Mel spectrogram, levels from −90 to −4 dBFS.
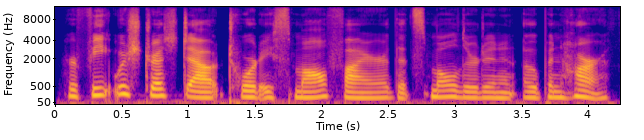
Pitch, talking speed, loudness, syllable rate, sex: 170 Hz, 210 wpm, -20 LUFS, 5.3 syllables/s, female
